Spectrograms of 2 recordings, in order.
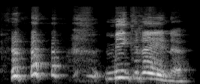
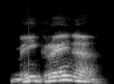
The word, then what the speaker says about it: Migräne: Migräne. Migräne. Migräne. Yes. Easy to recognize what it means in English. Pronunciation is a bit different.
